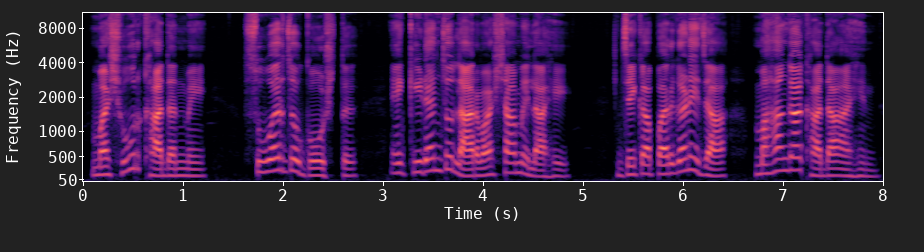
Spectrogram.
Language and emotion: Sindhi, neutral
